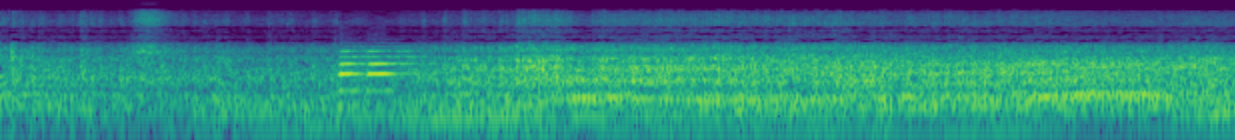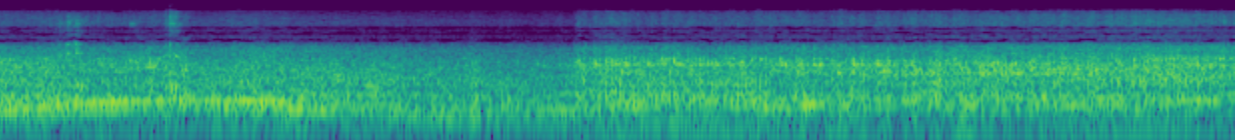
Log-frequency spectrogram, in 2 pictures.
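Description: Four-wheeled armored vehicle's engine running as it works through deep mud, the revs rising and falling. A short horn toot sounds about two seconds in.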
